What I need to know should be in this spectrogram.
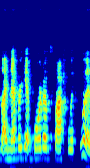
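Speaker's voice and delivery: ordinary talk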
